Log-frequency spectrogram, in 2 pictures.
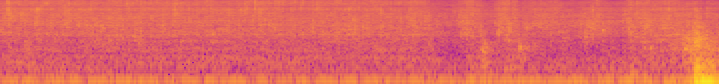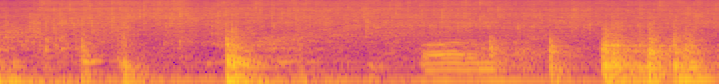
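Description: Clean water runs steadily from a tap into a sink while a Japanese telecomet terminal is being cleaned, joined near the end by several sharper splashes and knocks as things are handled under the stream.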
